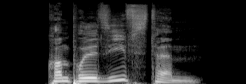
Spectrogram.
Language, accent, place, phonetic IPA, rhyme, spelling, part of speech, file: German, Germany, Berlin, [kɔmpʊlˈziːfstəm], -iːfstəm, kompulsivstem, adjective, De-kompulsivstem.ogg
- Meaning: strong dative masculine/neuter singular superlative degree of kompulsiv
